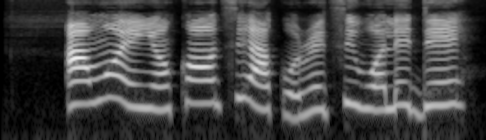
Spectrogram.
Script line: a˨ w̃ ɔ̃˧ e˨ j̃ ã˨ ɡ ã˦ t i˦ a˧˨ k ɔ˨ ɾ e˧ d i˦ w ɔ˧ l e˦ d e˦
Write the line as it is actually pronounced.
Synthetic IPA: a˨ w̃ ɔ̃˧ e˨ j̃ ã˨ k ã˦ t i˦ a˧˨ k o˨ ɾ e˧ t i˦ w ɔ˧ l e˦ d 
